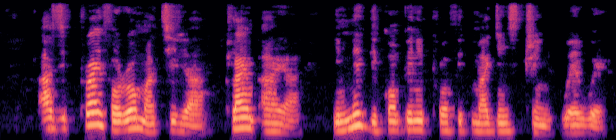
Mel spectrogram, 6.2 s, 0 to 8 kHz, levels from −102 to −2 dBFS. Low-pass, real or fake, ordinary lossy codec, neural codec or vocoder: 7.2 kHz; fake; none; vocoder, 44.1 kHz, 128 mel bands every 512 samples, BigVGAN v2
